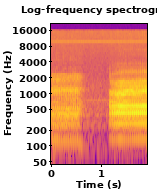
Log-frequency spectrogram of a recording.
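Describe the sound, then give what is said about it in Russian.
A human voice imitates a growl with a low, buzzing rolled trill, practised as a vocal exercise; two steady bursts are separated by a short silent pause. “во-первых, как он рычит. Трель такая.”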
